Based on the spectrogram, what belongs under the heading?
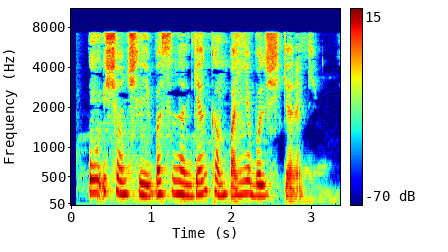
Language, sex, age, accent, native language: Uzbek, female, 18-24, Toshkent shahri, Uzbek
